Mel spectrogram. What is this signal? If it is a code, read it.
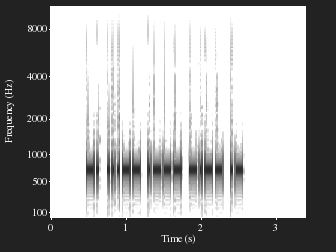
Morse code, heard as a keyed tone, about 36 wpm, 700 Hz. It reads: N3JYA
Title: USA Call Signs - 5 Characters - 8x Character Spacing - 35wpm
